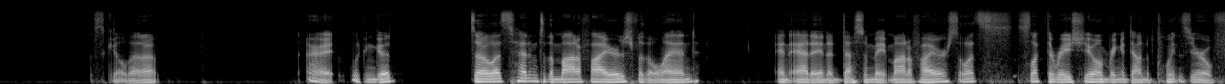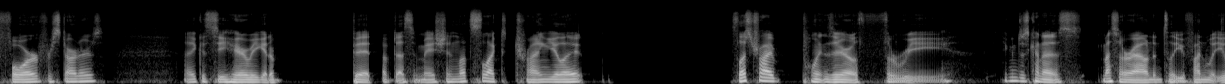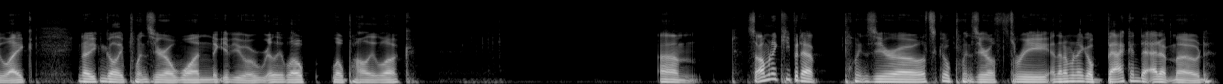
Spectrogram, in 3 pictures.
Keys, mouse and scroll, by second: 2.0 Tab, 2.5 middle click, 8.7 click, 10.1 click, 13.2-13.6 middle drag, 13.7 shift+middle drag, 13.9 shift+scroll up 1, 15.9 shift+middle click, 17.9 middle click, 22.0-22.7 middle drag, 22.7 click, 23.2-24.0 middle drag, 24.7-26.6 middle drag, 26.7 middle click, 28.7-30.1 drag, 30.5-32.1 middle drag, 32.1-33.9 drag, 35.0 shift+scroll, 36.2 Tab.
